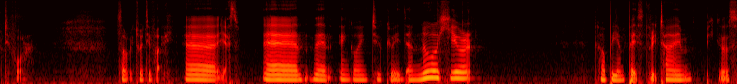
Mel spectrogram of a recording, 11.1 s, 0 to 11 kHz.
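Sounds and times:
computer mouse clicks: 7.6s - 9.1s, 10.4s - 10.9s.

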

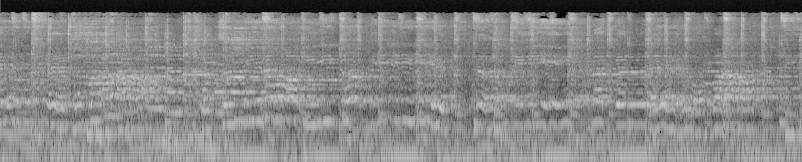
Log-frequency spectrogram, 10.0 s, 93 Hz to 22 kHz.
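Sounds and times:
amplified band with heavy bass: 0.0s - 10.0s
woman singing into microphone: 0.0s - 10.0s.

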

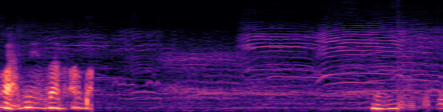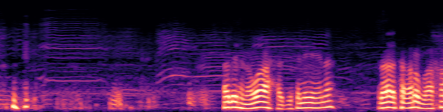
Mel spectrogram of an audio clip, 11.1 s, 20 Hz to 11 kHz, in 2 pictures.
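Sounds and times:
puppies whimpering and squealing: 0.0s - 11.0s
short low vocal sounds: 4.6s - 8.4s.

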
